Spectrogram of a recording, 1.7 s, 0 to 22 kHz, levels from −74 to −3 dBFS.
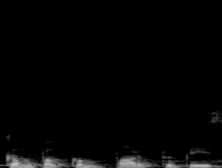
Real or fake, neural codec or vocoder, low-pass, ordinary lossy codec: fake; codec, 16 kHz, 4 kbps, X-Codec, HuBERT features, trained on balanced general audio; none; none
